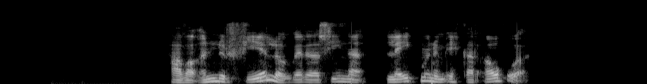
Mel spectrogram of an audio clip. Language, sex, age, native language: Icelandic, male, 40-49, Icelandic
